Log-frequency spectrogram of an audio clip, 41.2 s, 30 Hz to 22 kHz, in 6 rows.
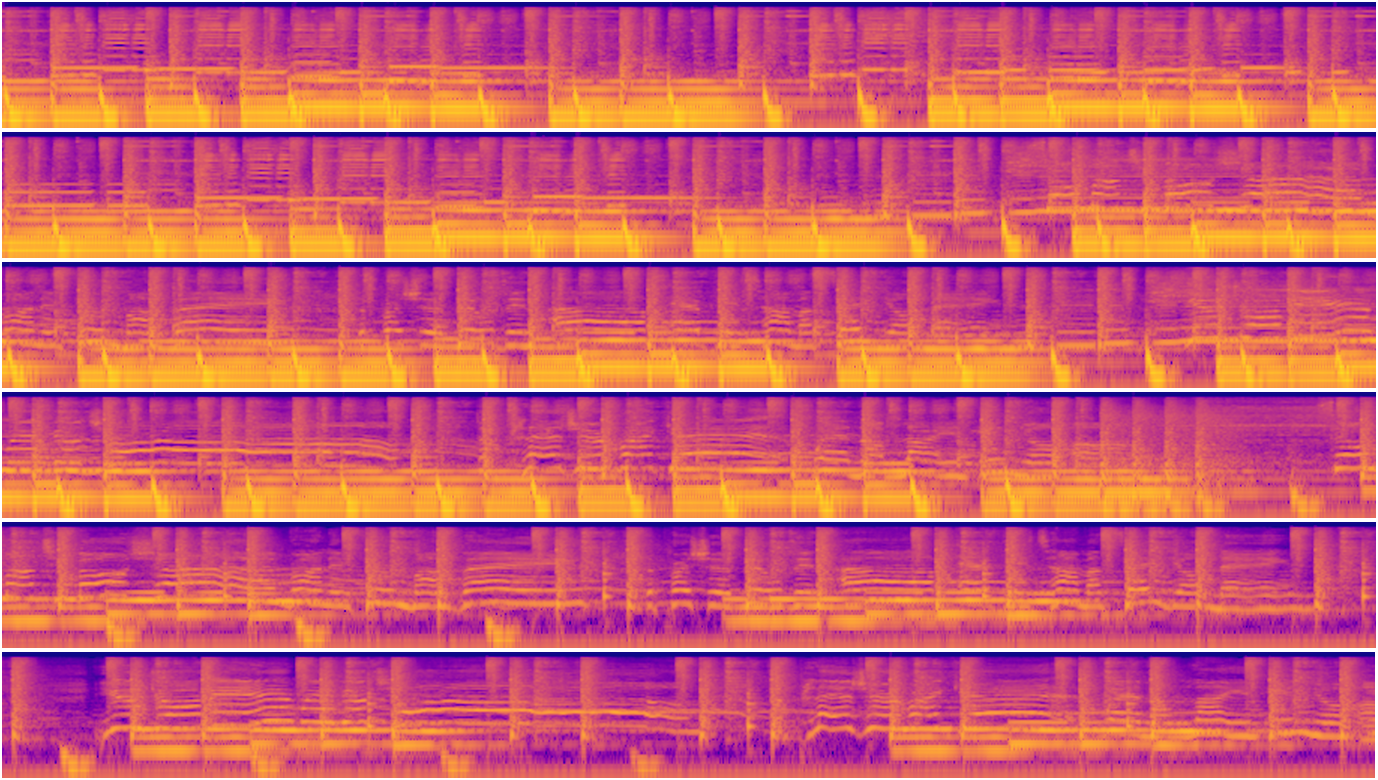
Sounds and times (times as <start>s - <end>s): Music: 0.0s - 41.2s.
